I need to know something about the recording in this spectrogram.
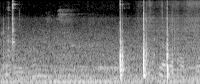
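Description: Three sharp knocks of a kitchen utensil against a hard surface during food preparation, quickly one after another about a second in.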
